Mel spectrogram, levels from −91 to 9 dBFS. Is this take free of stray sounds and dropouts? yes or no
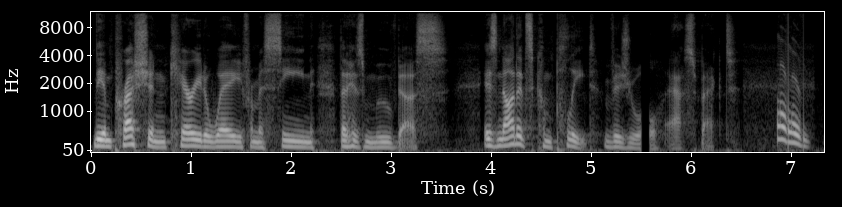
no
